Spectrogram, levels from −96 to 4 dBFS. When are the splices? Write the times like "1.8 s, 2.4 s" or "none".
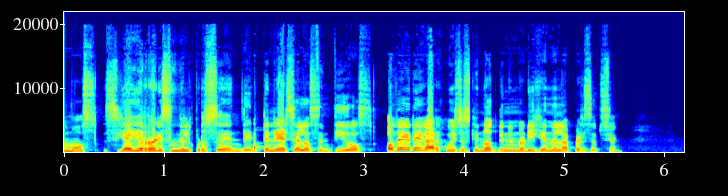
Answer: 1.3 s, 1.9 s, 4.0 s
